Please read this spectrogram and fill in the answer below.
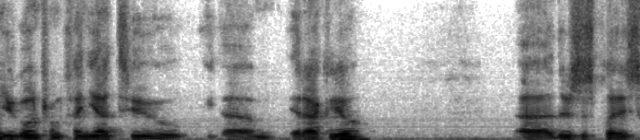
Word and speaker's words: Iraklio: Iraklio is the capital of the island. Where? Iraklio. The Heraclion.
